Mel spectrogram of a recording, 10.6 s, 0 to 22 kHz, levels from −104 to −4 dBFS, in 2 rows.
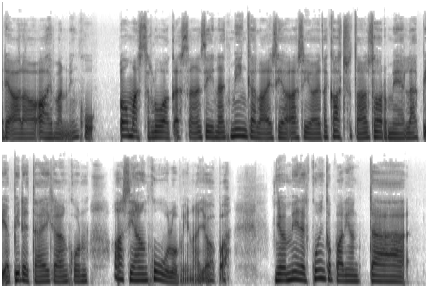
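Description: Speech recording with no technical fault to be heard anywhere in it. Nothing calls for a time or a cause.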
